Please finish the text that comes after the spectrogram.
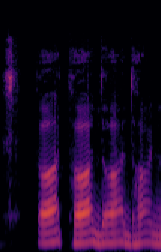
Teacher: बोलिएगा त, जबान में सटेगा, थ जबान में सटेगा, द जबान में सटेगा। त, थ, द, ध, न ये बोलिएगा तो जबान में जाके दांत सटेगा, इसलिए इसका आंसर दंत।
